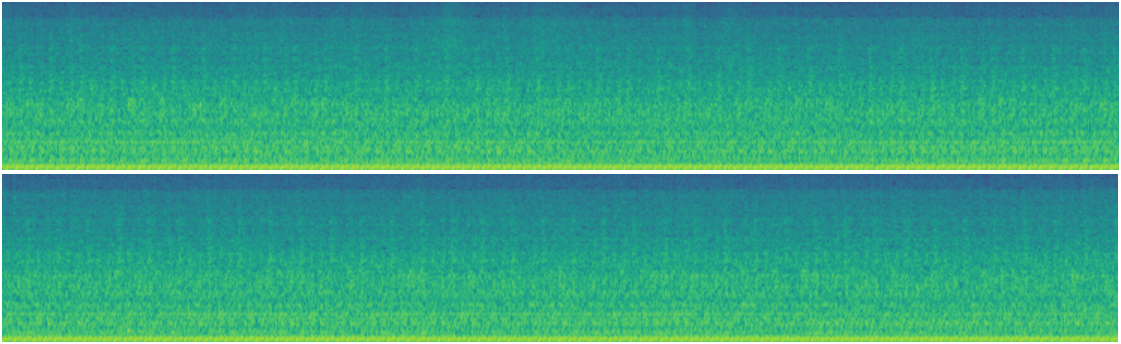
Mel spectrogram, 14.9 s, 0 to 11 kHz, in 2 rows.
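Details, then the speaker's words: Mahindra 3525 tractor diesel, cold-started at 18–19°F after about 1.5 months idle, not yet warmed: deep steady chug at idle with slight roughness, chugging the first few minutes then smoothing, smoke cleared. Rough cold idle. "t's running a lot better now it didn't like that cold stting I can tell you that so you see right there not smoking no more"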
